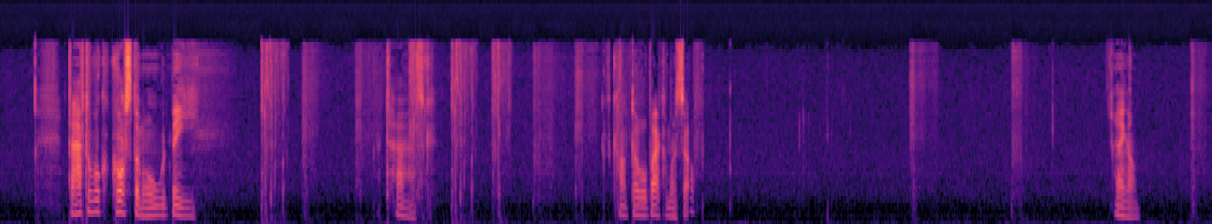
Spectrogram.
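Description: A man speaks in short bursts, heard close through a microphone.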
